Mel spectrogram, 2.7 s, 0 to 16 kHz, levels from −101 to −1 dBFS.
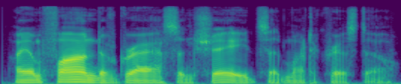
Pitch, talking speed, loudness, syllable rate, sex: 85 Hz, 225 wpm, -20 LUFS, 5.3 syllables/s, male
